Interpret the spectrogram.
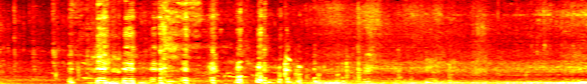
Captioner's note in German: Lachen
